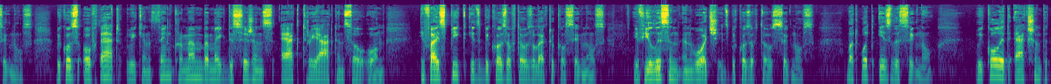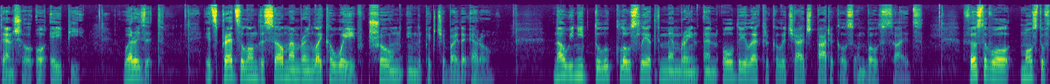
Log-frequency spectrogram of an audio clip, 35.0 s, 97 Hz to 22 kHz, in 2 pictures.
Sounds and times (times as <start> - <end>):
Speech: 0.0 - 15.6, 16.2 - 19.0, 19.6 - 20.3, 20.9 - 25.8, 26.7 - 32.9, 33.6 - 35.0.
